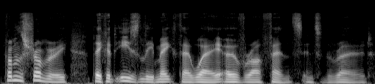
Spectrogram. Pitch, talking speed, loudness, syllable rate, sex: 120 Hz, 240 wpm, -19 LUFS, 6.4 syllables/s, male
